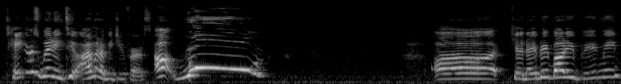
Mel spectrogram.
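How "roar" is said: high, loud, drawn-out pretend roar; tiger roar. Player voicing Tiger attacking first, high loud roar.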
